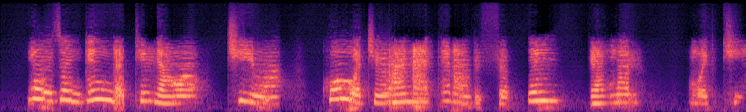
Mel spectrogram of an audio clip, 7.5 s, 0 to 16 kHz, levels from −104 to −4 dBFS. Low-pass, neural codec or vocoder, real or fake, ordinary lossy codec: 14.4 kHz; codec, 44.1 kHz, 0.9 kbps, DAC; fake; none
